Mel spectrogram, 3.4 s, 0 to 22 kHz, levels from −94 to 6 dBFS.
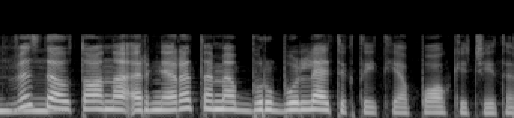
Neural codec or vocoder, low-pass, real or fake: none; 7.2 kHz; real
